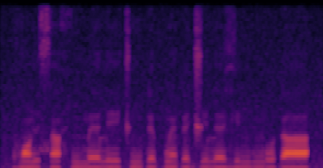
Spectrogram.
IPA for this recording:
v ɔ̃˧ ɾ ɨ˦ s ã˨ h ĩ˨ m ɛ˨ l eː˧ t͡ʃ ĩ˨ ɗ ɛ˨˦ kʷ ɛ̃˦˨ ɗ ɛ˨ d͡ʒ e˨ l ɛ˨˦ ɣ e˨ ŋ u˨ ŋ oː˧ ɗ aː˦

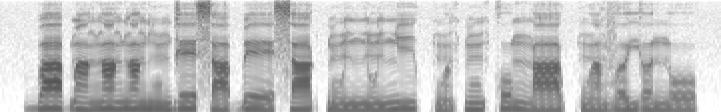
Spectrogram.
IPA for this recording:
b aː˦ ɓ ã˧ ŋ ã˦ ɡ ã˦ ɡ ũ˧ ɡ eː˦ s a˧ ɓ eː˦˨ s aː˦ k͡p ũ˧ ɲ ũ˧ ɲ iː˦ kʷ ã˨ k͡p ũ˧ k o˦ ŋ aː˧ kʷ ã˧ v ə˧ j ə˧ n o˧

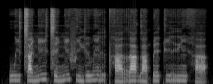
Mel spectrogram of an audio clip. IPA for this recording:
w i˨ t͡s a˨ ɲ iː˦ t͡s e˨ ɲ i˦ f i˨ j ɪ˦ β ĩ˦ r pʰ a˨ r a˦ ɡ a˨ k͡p e˦ k i˦ r j ĩ˦ h a˨

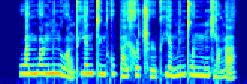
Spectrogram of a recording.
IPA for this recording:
w a˥ n m w ɑ˥ ŋ m i˥ n l w ɑ̰˨˩ ŋ pʰ j ɛ˥ n t̪ y˥ n k u˥ p a˧˥ ɪ̯ x ɤ˥˩ ʈ͡ʂʰ ɻ̩˧˥ pʰ j ɛ˥˩ m i˥ n t̪ w ə˥ n m ʊ˥ ŋ ɕ j ɑ˧˥ ŋ ä̰˨˩˦

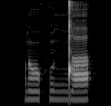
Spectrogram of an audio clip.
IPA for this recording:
ɾ ɔ̃ f ũ ŋ͡ǃ a

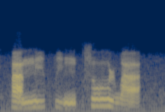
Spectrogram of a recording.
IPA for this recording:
ä̰˨˩ n̪ i˨˦ p ḭ˨˩ ŋ t͡s o˦ ʊ̯ ɻ w ä̰˨˩

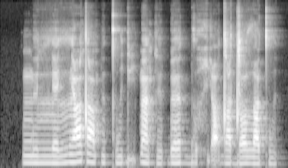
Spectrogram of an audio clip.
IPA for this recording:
ŋ͡m ø lː ɛ lː ɛ̃ tˤ õ p ʏ kʷʼ i ɗ ḭ ɓ ã k ʏ ɓ œ ɡ͡b ʊ h ḭ dˤ ɛ d ø ðˤ ɪ kʷʼ ɪ

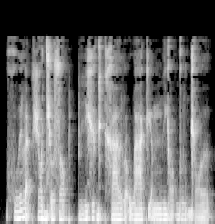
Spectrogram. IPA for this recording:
x u ɪ̯ l a̰ k ʃ ɔ dʲ ɔ̰ ʊ̯ z ɔ k pː i xʲ ɔ ɡ i k x a ə̯ l ɔ̰ w a kʲ a̰ mː i j ɔ ɡ u l ɡʲ ɔ ə̯

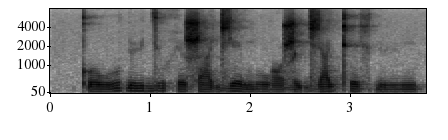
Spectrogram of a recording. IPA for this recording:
kʼ o˨ w u˦ ɗ y˦ dʲ u˧ h ɪ˨ ʂ a˨ d͡ʑ e˦˨ m u˦ w ɔ˨ ʐ ɪ˧ d͡ʑ a˦ lʲ kʰ e˦ x ɗ y˦ m

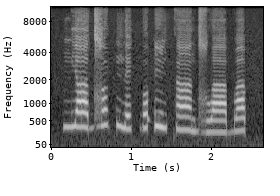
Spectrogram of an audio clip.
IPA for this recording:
ŋ j a˧ d͡z ɔ˦ k̚ n̪ e˨ k̚ o˦ ʔ ĩ˥˧ k ã˧ d͡z w a˨˩ b a˦ p̚

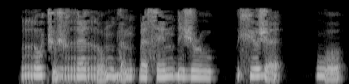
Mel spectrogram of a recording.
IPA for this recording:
r o t͡ʃ ṵ ʒ r ɛ r o̰ m ɡ w ɛ̰ m k͡p ɛ s e m ɗ i ʒ ɹ u | xʲ ɤ ʒ ɛ̰ | w o̰

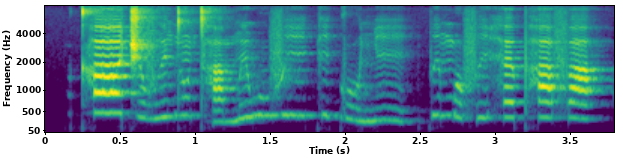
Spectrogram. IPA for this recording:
kʰ aː˦ d͡ʒ ʊ˨ v ĩ˦ d ũ˦˨ tʰ a˨ m ĩ˦ w u˦ v iː˦ k i˦ ɡ uː˨ ɲ iː˦˨ | p i˦ m ʊ˨ f i˦ h ɛ˦ pʰ a˦ f a˦

